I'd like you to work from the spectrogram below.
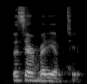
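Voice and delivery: ordinary talk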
